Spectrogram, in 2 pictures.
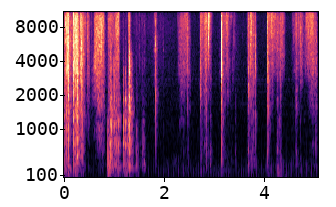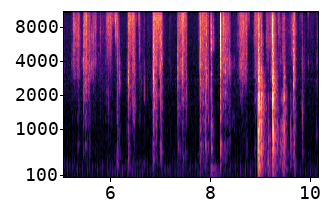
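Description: A deck of tarot cards being shuffled by hand: a long run of short card flicks and slaps, loudest in the first second or so and again near the end.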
